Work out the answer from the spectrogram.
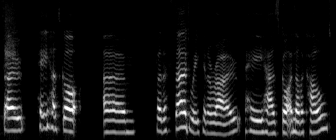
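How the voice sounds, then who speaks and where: A woman on a casual coaching call, croaky from illness, chatting with frequent ums and laughs. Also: mid-range voice, fairly even intonation, slow pace, darkish tone, no room sound. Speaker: coaching client.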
